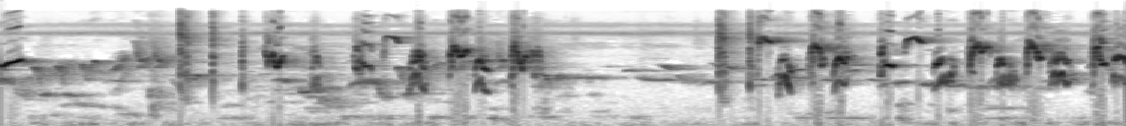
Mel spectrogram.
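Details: Relaxed, soft song of a white-rumped shama used to provoke other shamas into singing: a varied jumble of fast chips, trills and short whistles in two bursts separated by a brief lull.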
